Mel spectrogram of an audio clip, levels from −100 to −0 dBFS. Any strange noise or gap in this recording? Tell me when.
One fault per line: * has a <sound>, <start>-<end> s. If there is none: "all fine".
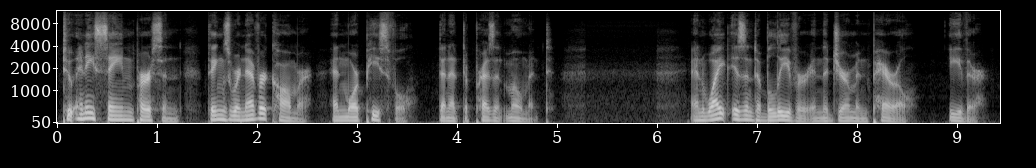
all fine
